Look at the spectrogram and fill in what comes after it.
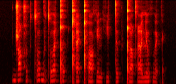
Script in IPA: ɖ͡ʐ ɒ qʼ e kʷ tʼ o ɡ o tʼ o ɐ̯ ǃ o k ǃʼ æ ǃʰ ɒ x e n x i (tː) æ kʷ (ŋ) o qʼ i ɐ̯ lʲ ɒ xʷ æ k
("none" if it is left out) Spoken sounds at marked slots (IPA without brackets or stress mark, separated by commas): tː, ǃ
